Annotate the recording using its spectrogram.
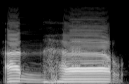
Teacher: karena kita wakaf runnya dimatikan menjadi ro yang disukunkan Anhar kemudian sebelum huruf yang dimatikan di akhir ada huruf mad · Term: Mad Arid di sukun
